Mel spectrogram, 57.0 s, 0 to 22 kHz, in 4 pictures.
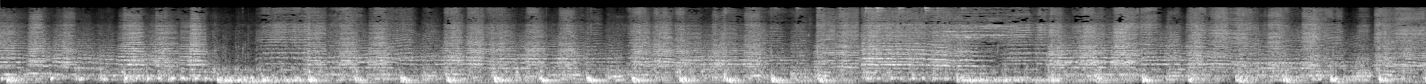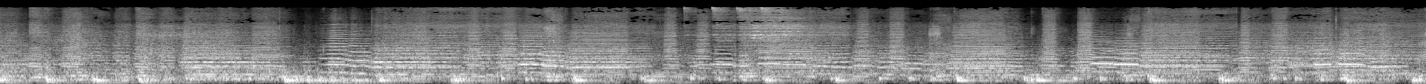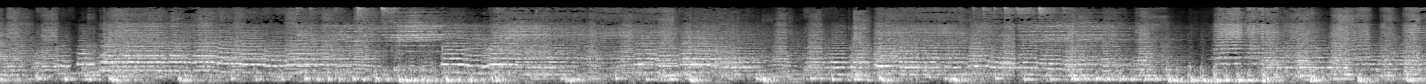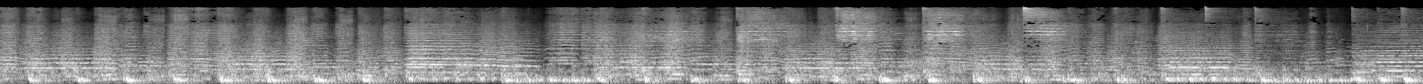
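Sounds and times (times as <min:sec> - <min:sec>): marching band playing: 0:00.0 - 0:57.0.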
